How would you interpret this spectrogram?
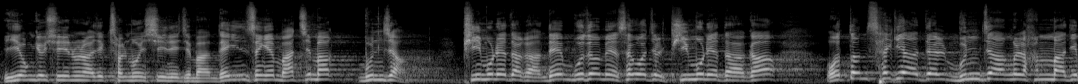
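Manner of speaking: usual speaking voice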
